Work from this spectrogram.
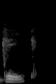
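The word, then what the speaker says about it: GEIC: quite rightly say aw it's pronounced geek yeah this is called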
